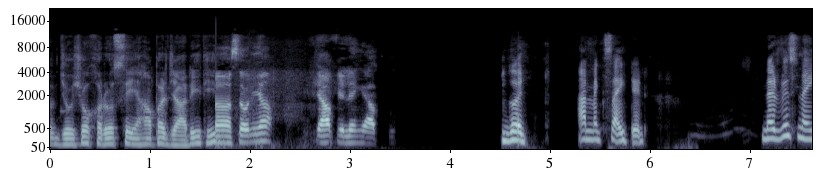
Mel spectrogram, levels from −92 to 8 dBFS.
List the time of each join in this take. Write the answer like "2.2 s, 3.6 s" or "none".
1.7 s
